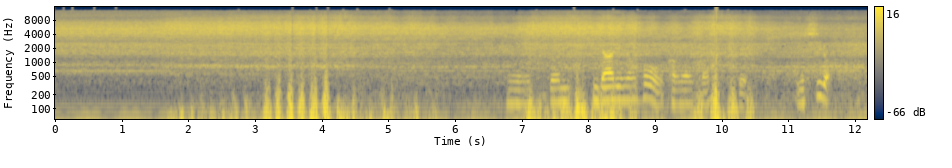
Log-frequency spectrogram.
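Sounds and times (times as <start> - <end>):
faint whining hum: 0.0 - 12.1
hair dryer blowing: 0.0 - 12.1
speech: 6.9 - 11.8.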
